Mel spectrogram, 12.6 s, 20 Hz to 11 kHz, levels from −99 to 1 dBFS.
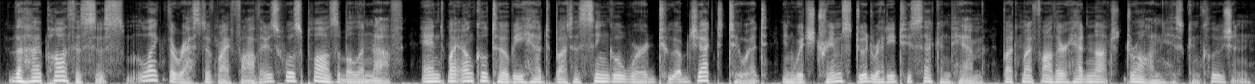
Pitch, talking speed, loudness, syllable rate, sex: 110 Hz, 180 wpm, -19 LUFS, 4.7 syllables/s, male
